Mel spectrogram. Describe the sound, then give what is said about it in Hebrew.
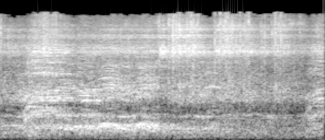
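A crowd at a town meeting in a large hall breaks into overlapping shouts and interjections, a dense, loud wash of many voices with a brief swell near the start, steady throughout. “יש כרגיל הרבה דיבורים, הבטחות. אני רוצה להרגיע אתכם. בקשות, קצת קריאות ביניים. שפע מחיאות כפיים.”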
